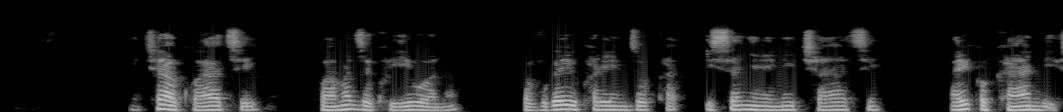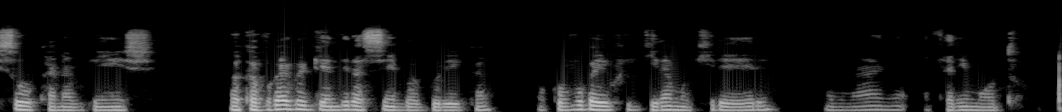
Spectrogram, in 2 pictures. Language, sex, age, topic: Rundi, male, 18-24, agriculture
